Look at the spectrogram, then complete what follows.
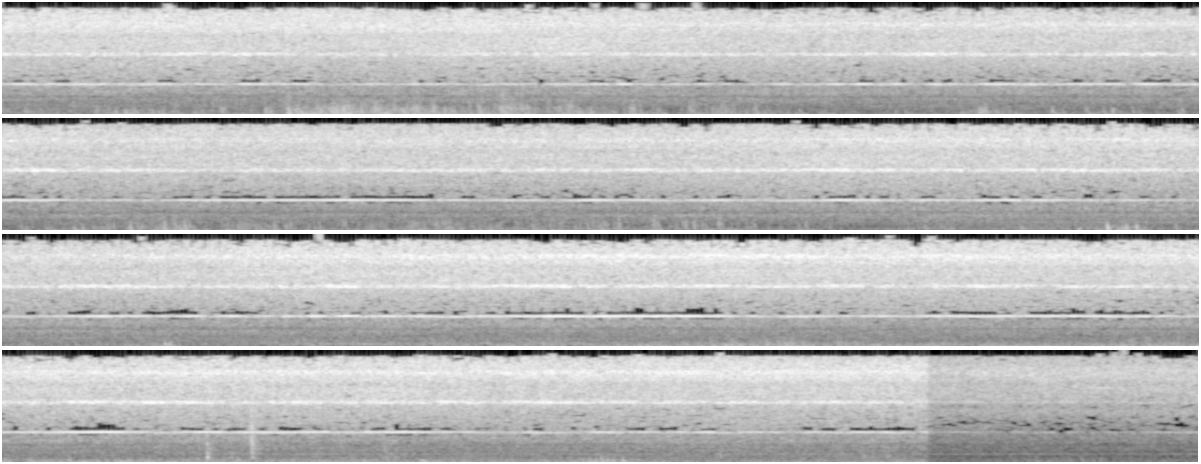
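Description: Steady jet-turbine noise on an airport ramp: a continuous roar with a constant high-pitched whine. There is a single sharp knock about halfway through, and the level drops abruptly near the end.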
